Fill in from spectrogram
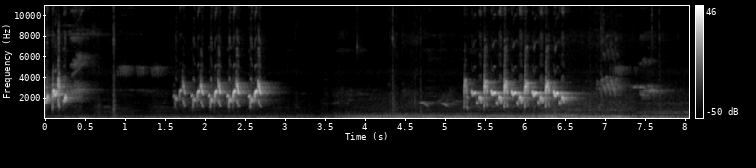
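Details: Aggressive reply from a yellow-vented bulbul looking for a rival: one clipped note, then a rolling burst of rich warbled notes. A steady low rumble begins partway through, and a second, louder bubbling phrase follows.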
